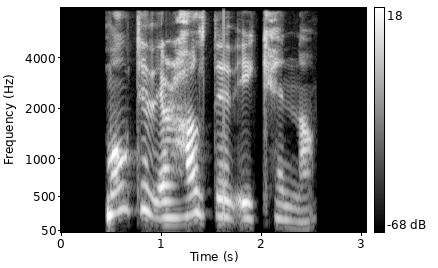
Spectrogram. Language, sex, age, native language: Icelandic, female, 7, English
